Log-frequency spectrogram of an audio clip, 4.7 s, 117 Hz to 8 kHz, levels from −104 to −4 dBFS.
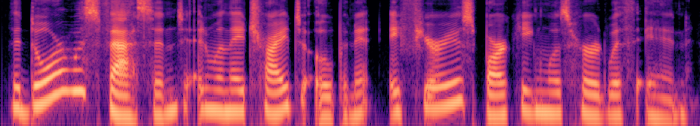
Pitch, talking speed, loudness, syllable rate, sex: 200 Hz, 220 wpm, -23 LUFS, 5.3 syllables/s, female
